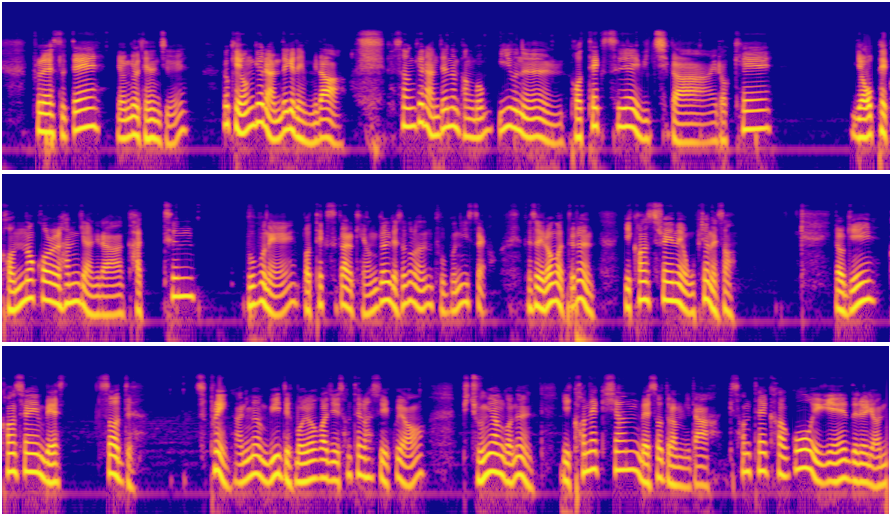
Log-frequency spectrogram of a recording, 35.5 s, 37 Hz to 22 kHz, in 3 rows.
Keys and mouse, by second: 1.2 alt+click, 3.1 click, 4.3 alt+click, 4.3 alt+middle click, 4.8 alt+middle click, 4.8 right click, 5.1 alt+click, 5.8 alt+click, 6.1 alt+middle drag, 6.4 alt+right drag, 6.5 alt+click, 6.8 alt+middle drag, 7.0 alt+click, 7.3 4, 7.9 alt+click, 8.2 alt+right drag, 8.6 alt+4, 8.6 alt+middle drag, 9.0 alt+click, 9.6-10.7 typing, 10.2 alt+click, 10.2 alt+middle click, 10.2 alt+right click, 12.3-14.7 typing, 12.5 alt+click, 12.5 alt+middle click, 12.5 alt+right click, 14.1 alt+click, 14.2 alt+middle click, 14.2 alt+right click, 17.4-18.1 typing, 17.6 alt+click, 17.6 alt+middle click, 17.6 alt+right click, 18.8 alt+right click, 19.6-20.3 typing, 19.8 alt+right click, 19.8 alt+click, 21.1 alt+click, 25.9 click, 25.9 alt+right click, 25.9 5, 28.2 click, 28.4 alt+right click, 29.0 click.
